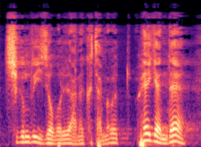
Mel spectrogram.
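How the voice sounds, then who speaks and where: A middle-aged male pastor preaching a dramatic sermon in a church, dropping to a hushed voice for acted prayers and rising to loud exhortation. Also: medium pitch, expressive, fast, husky. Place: church sanctuary.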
